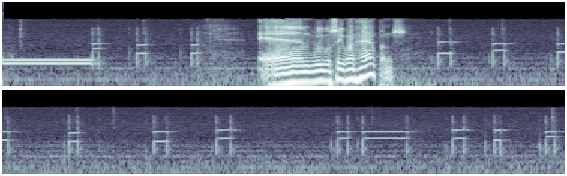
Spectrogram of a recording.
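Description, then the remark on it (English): A steady dial tone gives way to a man speaking briefly, then a long run of short touch-tone beeps pressed one after another at an uneven pace, clear; a call being dialed again on a different phone system after the previous call could not be completed. “All right, let's try on a different phone system.”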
